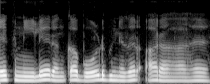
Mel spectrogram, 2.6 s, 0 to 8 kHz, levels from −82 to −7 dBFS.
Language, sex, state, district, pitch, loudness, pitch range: Hindi, male, Jharkhand, Ranchi, 150 Hz, -15 LUFS, 140-155 Hz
